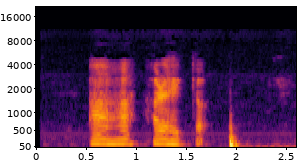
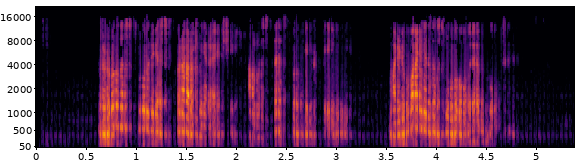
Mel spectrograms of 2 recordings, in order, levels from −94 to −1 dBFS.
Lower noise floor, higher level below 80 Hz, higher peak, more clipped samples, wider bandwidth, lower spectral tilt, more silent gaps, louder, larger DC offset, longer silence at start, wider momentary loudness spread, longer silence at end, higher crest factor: second, -59 dBFS vs -75 dBFS; first, -32 dBFS vs -68 dBFS; first, 0 dBFS vs -6 dBFS; neither; second, 5.2 kHz vs 16 kHz; first, -8.5 dB/octave vs -1.5 dB/octave; neither; first, -21 LUFS vs -29 LUFS; neither; about the same, 0.55 s vs 0.6 s; second, 12 LU vs 15 LU; second, 0.55 s vs 0.8 s; about the same, 22 dB vs 26 dB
